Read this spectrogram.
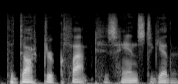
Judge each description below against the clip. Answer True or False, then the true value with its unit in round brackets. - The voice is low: True (95 Hz)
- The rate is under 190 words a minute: False (200 wpm)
